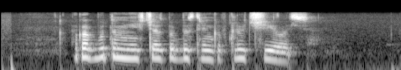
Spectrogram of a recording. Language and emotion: Russian, neutral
